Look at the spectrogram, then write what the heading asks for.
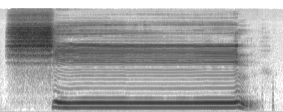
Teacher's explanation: যখন শিনটা উচ্চারণ করবেন একটু এই ধরনের একটা শীষ বের করবেন, এভাবে শিন।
